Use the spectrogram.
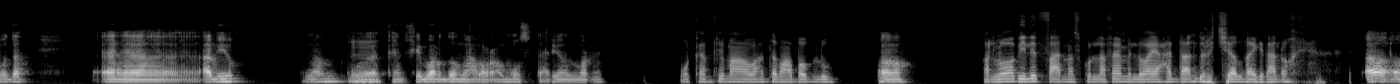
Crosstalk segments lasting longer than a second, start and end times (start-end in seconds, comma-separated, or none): none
